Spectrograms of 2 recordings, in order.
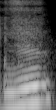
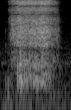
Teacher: When you put your fingers in your ears and you make the contrast between f and v sound, you will immediately see that v vibrates, but f doesn't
